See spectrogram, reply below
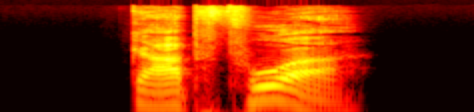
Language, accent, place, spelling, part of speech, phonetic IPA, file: German, Germany, Berlin, gab vor, verb, [ˌɡaːp ˈfoːɐ̯], De-gab vor.ogg
- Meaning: first/third-person singular preterite of vorgeben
